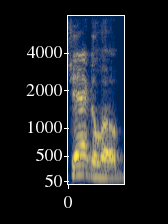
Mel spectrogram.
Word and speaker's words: Jagiełło: It's Jagiełło, but that's really close to the Polish pronunciation. That's more correct.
